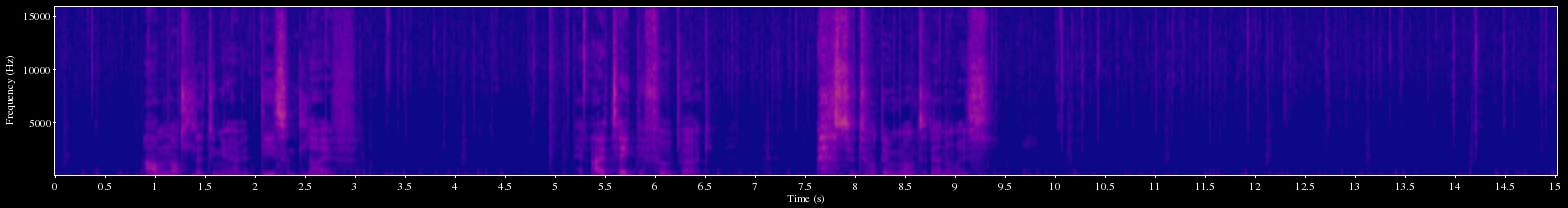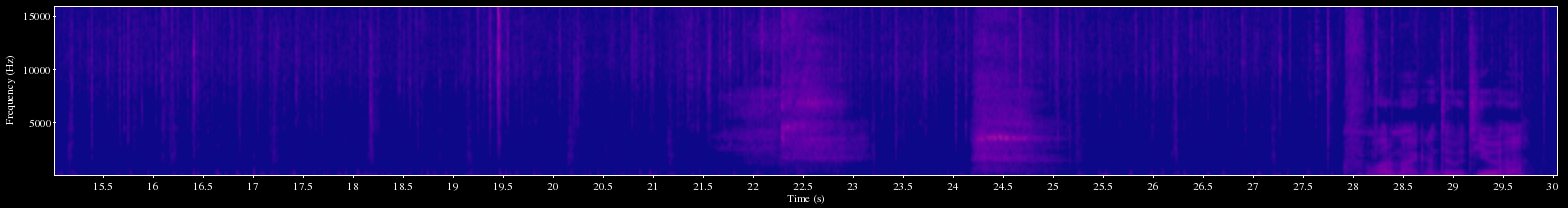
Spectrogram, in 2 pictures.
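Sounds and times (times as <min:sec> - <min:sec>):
faint crackling: 0:00.0 - 0:30.0
man sighing exhalations: 0:21.9 - 0:23.1, 0:24.2 - 0:25.1.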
